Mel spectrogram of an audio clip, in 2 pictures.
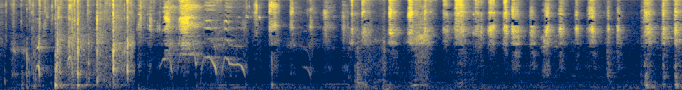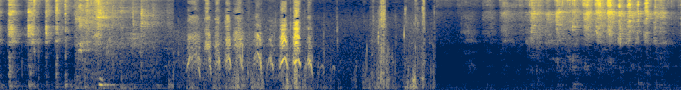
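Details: Djinn, a pet fennec fox, chatters in fast, pulsing bursts of clicky yips, broken by brief whiny notes and short pauses, in a long, continuous run of vocal noises.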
